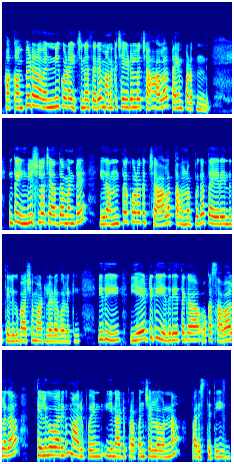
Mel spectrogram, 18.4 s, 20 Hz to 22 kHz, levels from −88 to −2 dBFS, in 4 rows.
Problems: none marked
